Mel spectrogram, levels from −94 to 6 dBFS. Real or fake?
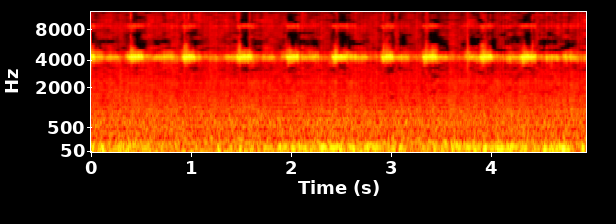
fake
